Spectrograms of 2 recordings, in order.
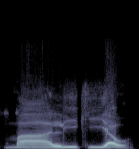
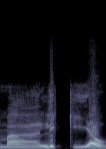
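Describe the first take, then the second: First: The syllables li and ki stay cleanly separate. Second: The L closes into a doubled K sound. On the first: The speaker calls it right. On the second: The speaker calls it wrong.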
